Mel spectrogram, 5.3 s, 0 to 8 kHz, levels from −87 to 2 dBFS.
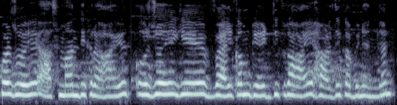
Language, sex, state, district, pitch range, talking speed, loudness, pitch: Hindi, female, Bihar, Gaya, 275-315 Hz, 205 wpm, -14 LUFS, 295 Hz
